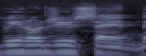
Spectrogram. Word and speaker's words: Beetlejuice: Also, it looks like it's spelled like Betelgeuse or something, but it's pronounced Beetlejuice.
